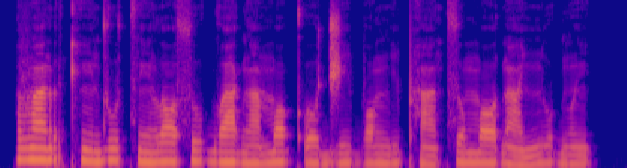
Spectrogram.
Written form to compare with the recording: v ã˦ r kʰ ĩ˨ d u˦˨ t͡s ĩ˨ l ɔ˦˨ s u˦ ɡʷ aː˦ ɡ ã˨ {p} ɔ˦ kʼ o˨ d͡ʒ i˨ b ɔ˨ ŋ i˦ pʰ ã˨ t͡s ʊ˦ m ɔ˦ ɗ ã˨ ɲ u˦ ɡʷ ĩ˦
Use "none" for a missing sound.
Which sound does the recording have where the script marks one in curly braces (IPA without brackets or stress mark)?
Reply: m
